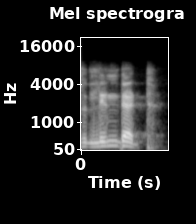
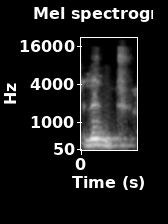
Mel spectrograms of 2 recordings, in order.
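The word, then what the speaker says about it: Lindt: are chocolates in wealthbackhand lint l-i-e-l-e-n-d-t yeah people mispronounced this lindat no it's not linda it's lin lint lind linked is a world famous chocolates yeah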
